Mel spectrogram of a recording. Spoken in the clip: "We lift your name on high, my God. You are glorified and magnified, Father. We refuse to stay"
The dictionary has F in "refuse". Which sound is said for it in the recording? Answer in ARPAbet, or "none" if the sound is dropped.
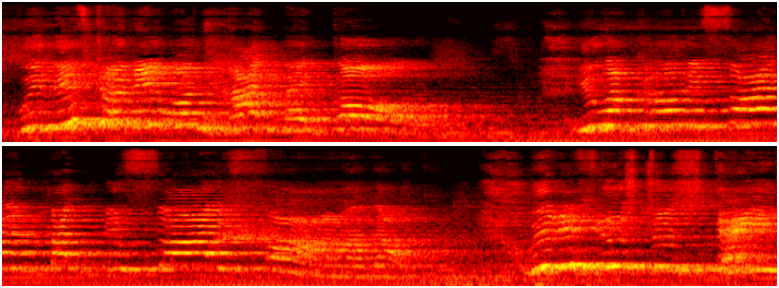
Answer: none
